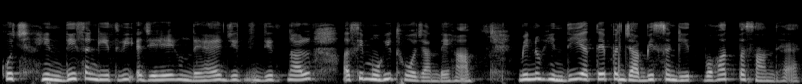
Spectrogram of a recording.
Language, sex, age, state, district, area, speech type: Punjabi, female, 30-45, Punjab, Amritsar, urban, spontaneous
